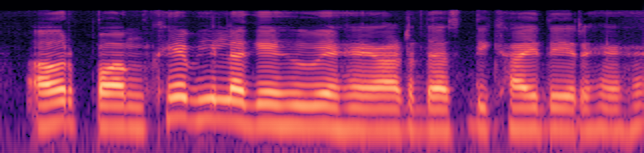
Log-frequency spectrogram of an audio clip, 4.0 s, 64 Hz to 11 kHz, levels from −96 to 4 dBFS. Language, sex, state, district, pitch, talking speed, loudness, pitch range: Hindi, male, Jharkhand, Ranchi, 155 Hz, 180 wpm, -16 LUFS, 145-165 Hz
